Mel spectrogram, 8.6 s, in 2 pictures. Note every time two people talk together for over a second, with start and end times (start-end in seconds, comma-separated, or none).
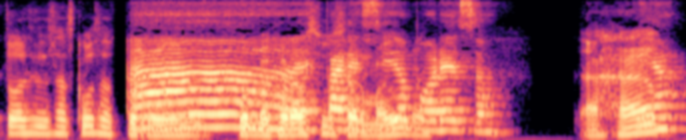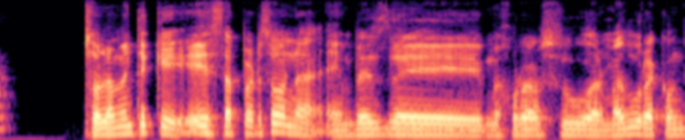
0.8-2.7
